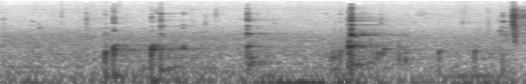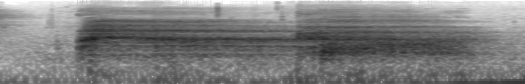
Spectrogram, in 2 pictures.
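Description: Beer bottles and glasses for a toast: a few light clicks and glassy clinks, then a loud, sustained fizzing hiss that runs on to the end.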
